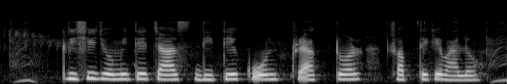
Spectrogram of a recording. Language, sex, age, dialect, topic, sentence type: Bengali, female, 18-24, Rajbangshi, agriculture, question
